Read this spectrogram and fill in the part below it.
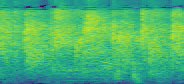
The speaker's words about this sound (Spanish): Un fuerte aplauso para FIMAX también.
